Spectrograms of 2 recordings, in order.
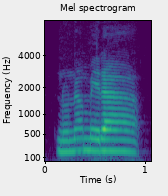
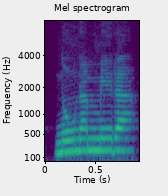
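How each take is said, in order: Both takes have the same delivery.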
